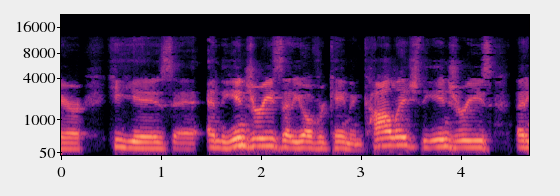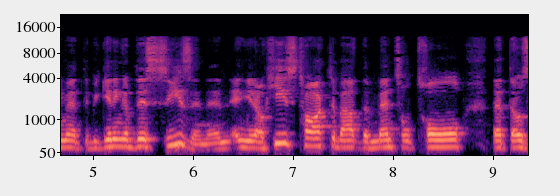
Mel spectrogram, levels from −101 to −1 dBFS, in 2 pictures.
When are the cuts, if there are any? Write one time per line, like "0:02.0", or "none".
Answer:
0:04.7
